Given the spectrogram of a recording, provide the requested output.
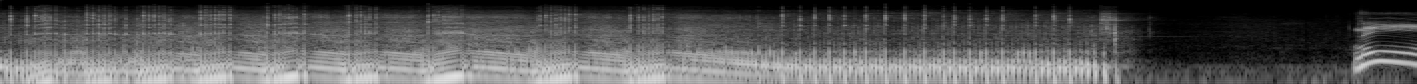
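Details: Two-stroke shoulder-slung brush cutter after fixing a no-start (fuel, spark, air filter and carburetor checked): small engine runs and revs up and down cleanly, picking up readily each time.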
